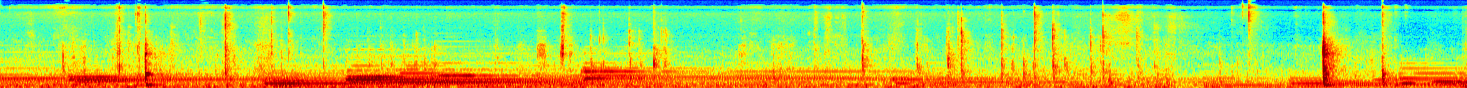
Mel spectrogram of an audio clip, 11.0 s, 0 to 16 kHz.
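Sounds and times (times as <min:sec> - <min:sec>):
soft piano music: 0:00.0 - 0:11.0.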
